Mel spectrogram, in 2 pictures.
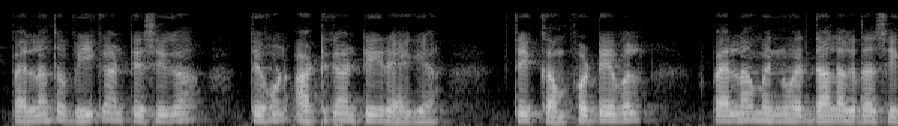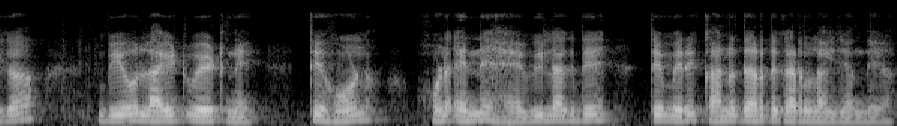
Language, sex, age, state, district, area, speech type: Punjabi, male, 18-30, Punjab, Rupnagar, rural, spontaneous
